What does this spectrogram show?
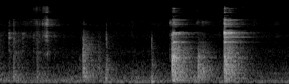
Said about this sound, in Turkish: Bahçe salatalığı olunca doğrayalım.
